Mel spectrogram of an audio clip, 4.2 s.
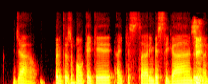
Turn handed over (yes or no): no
